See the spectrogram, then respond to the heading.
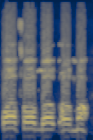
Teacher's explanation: प, फ, ब, भ, म सब ओष्ठ से उच्चारण है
